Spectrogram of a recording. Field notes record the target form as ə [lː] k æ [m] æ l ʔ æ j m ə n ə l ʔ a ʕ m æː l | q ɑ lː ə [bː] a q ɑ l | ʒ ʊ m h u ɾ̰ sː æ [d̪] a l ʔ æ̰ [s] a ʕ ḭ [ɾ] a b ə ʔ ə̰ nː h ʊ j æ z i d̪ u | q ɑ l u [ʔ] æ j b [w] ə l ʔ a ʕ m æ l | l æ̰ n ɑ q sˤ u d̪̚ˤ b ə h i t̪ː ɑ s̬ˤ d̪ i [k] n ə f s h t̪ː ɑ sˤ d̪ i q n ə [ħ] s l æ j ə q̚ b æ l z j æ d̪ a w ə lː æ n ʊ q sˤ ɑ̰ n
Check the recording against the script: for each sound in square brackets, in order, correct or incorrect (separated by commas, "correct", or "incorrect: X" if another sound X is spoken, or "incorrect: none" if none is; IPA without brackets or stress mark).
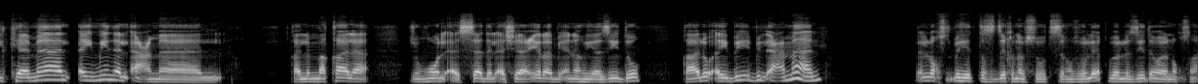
incorrect: l, correct, incorrect: mː, correct, incorrect: ʃ, correct, correct, incorrect: b, incorrect: q, incorrect: f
